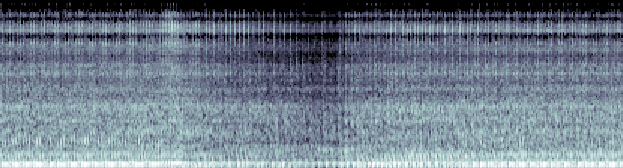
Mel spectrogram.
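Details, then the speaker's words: Honda Sonic single-cylinder motorcycle after top-end rebuild with new cylinder, piston and rings: loud metallic clatter, mild at low revs and much louder when revving; valve adjustment and cam chain checked, piston striking cylinder head. "จะดังมากในรอบที่เราเร่งเครื่องยนต์นะส่วนรอบต่ำนี่ก็ดังดังอยู่แต่ว่าดังดังไม่มากนัก"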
